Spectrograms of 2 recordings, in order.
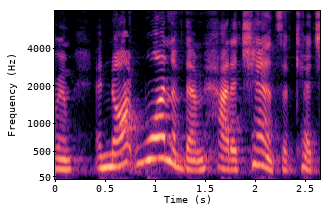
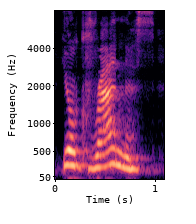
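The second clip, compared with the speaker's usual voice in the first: called back; 4 semitones higher, 4 dB louder than usual. A narrator's reading. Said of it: "someone called back to her".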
